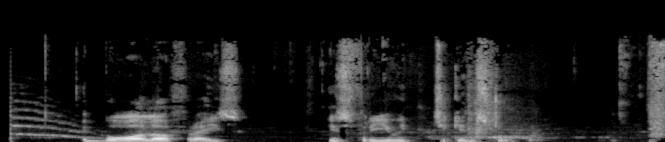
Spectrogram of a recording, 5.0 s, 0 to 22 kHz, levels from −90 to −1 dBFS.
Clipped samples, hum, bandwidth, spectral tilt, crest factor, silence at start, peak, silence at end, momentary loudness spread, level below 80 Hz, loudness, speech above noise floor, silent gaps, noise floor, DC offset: under 0.1%; none; 16.5 kHz; -3.5 dB/octave; 20 dB; 0.05 s; -4 dBFS; 0 s; 23 LU; -68 dBFS; -22 LUFS; 53 dB; none; -75 dBFS; under 0.1%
